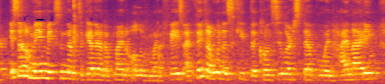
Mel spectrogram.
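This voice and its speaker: A woman speaks with a fairly high pitch. Noticeable noise runs in the background. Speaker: beauty YouTuber. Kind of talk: makeup tutorial. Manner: casual, chatty.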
